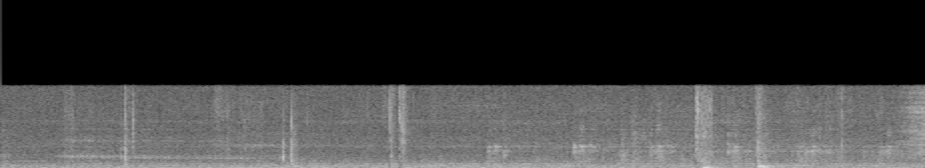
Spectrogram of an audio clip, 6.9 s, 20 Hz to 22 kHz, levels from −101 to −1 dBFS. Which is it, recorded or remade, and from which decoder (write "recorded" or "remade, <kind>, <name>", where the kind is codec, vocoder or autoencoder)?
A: recorded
